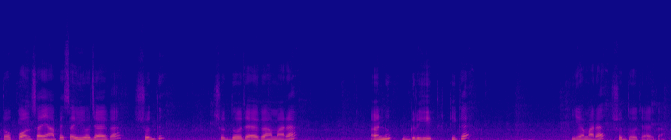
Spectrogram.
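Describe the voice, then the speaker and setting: A woman's voice: on the high side, takes it slowly, pauses often, slight background noise, rough recording. A woman teaching an exam-prep spelling lesson, reading out the answer options one by one and checking in with her students after each point. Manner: steady, checks in with repeated "ठीक है".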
